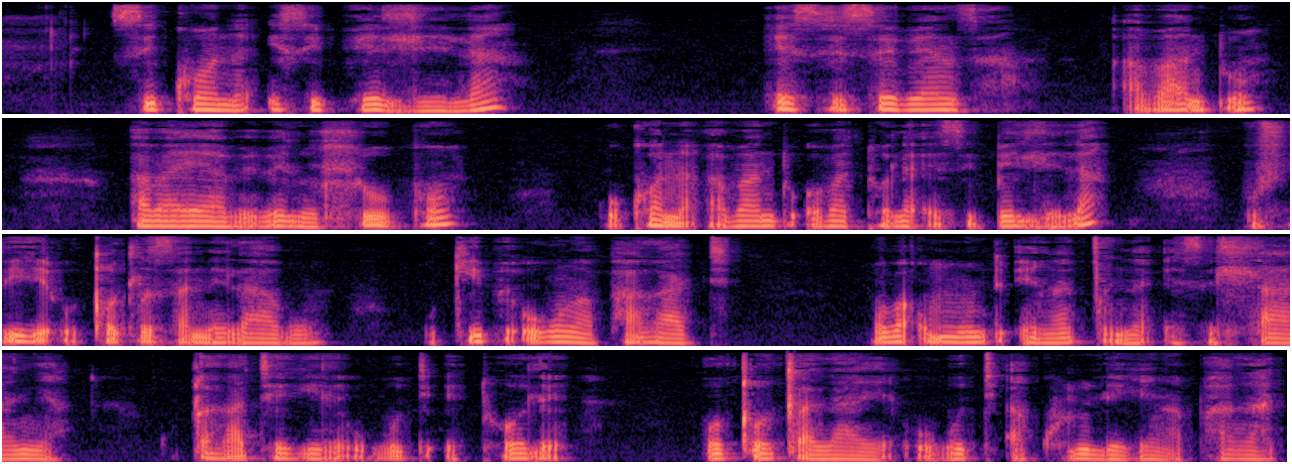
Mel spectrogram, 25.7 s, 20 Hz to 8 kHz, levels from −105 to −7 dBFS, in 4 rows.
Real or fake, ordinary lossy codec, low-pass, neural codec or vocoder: fake; AAC, 32 kbps; 7.2 kHz; vocoder, 44.1 kHz, 80 mel bands, Vocos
